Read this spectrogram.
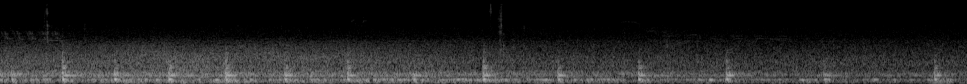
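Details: YardMax YW7565 wood chipper, under 4 hours of use, fully greased and oiled: the cutting wheel coasts down after shutdown with the chute open and gives a rhythmic clunk once per revolution, which also happens on a manual spin. The owner suspects a warped wheel or something jammed in the bearings.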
